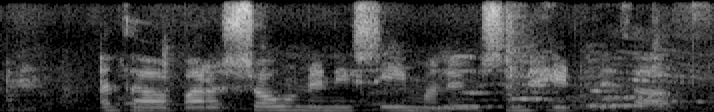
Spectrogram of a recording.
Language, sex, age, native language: Icelandic, female, 13, Icelandic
